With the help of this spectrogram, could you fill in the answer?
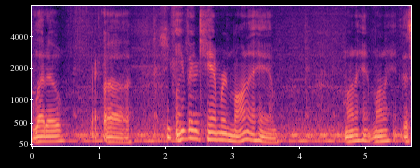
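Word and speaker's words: Monaghan: jack nicholson right leto uh even cameron monahan monahan that's how you say his name yeah uh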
